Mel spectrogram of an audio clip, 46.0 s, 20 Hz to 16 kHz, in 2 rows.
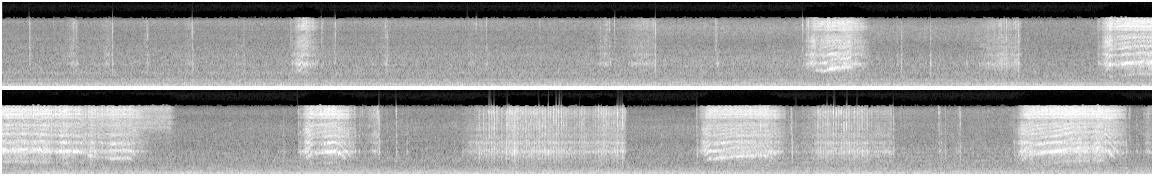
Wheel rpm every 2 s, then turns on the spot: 10, 0, 0, 10, 0, 0, 10, 10, 40, 10, 20, 130, 100, 0, 40, 10, 20, 30, 40, 40, 10, 40, 90.
12-14 28-30 32-36 38-42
